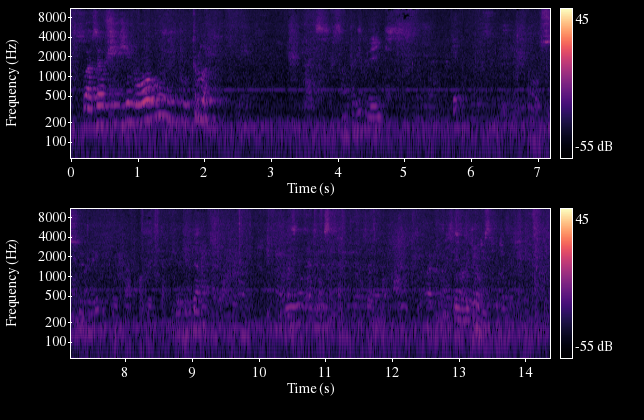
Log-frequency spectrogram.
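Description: Bodies thud and shuffle on a padded mat.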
